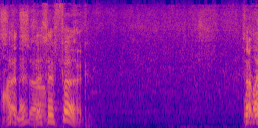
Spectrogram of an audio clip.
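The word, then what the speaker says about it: Förg: Forg is pronounced like birth. Ferg. No. And is that There's no O in birth. No. Is that Anastasia? Anastasia. So Ferg. Ferg. Well, it's an O umlaut, but I guess I don't know.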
